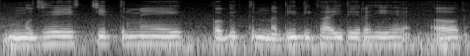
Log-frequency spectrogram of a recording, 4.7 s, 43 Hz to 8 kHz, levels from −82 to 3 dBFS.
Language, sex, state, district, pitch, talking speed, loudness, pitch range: Hindi, male, Madhya Pradesh, Katni, 125 Hz, 155 wpm, -15 LUFS, 120-130 Hz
